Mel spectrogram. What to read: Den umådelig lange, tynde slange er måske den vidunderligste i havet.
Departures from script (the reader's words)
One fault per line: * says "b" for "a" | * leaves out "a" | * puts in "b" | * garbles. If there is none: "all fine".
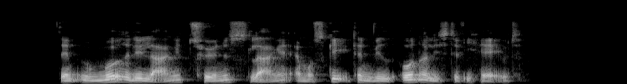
all fine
